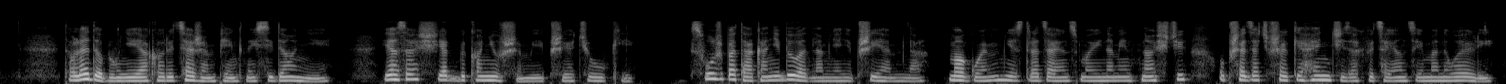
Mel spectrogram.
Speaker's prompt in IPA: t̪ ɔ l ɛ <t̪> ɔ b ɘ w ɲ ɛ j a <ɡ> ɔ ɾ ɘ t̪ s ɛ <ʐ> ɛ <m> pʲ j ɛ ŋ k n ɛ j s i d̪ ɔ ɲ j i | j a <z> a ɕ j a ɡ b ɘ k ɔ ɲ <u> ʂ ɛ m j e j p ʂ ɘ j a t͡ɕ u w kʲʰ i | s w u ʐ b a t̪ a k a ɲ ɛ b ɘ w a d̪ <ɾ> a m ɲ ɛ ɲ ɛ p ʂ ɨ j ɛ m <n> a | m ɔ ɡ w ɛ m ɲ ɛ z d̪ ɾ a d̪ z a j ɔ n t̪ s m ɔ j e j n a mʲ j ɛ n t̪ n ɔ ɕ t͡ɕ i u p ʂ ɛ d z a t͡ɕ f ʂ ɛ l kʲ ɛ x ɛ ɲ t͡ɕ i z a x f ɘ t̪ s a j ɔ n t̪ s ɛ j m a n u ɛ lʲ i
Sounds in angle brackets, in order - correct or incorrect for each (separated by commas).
incorrect, incorrect, correct, correct, correct, correct, incorrect, correct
